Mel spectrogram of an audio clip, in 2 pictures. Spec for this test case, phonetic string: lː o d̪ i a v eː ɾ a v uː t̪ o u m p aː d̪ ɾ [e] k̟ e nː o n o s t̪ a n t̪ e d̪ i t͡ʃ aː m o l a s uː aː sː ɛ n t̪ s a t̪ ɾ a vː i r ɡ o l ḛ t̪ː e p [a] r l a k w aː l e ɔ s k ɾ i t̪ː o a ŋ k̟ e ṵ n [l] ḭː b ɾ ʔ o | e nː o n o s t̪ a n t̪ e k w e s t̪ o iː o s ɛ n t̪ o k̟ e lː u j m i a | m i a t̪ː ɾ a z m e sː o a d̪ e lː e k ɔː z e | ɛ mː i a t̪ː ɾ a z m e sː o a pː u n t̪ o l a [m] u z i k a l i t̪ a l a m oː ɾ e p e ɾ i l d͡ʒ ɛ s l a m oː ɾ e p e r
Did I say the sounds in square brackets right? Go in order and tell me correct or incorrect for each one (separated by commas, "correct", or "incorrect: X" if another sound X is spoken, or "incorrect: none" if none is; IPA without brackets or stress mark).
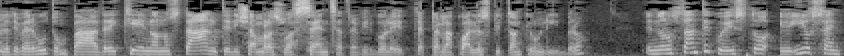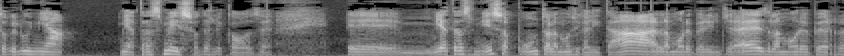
correct, incorrect: e, correct, correct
